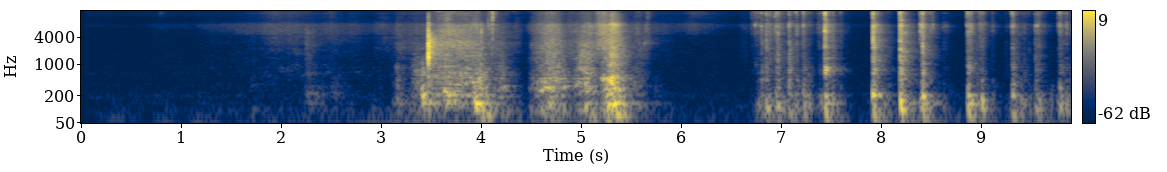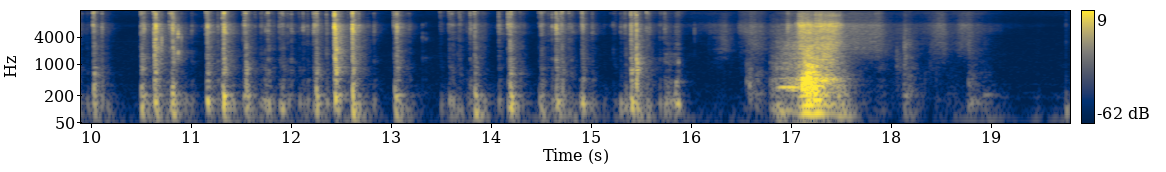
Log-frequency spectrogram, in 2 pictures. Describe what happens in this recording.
I walked to my chair and moved it back to sit down at my desk. Then I started typing on the keyboard. After I was done, I stood up from the desk by moving the chair backwards.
